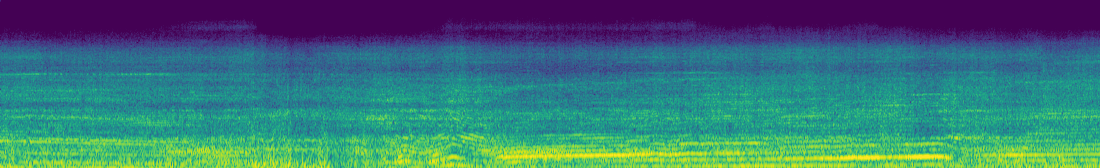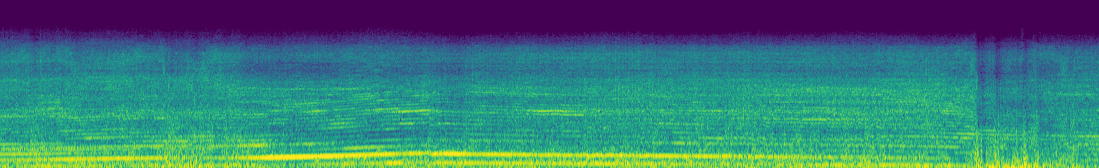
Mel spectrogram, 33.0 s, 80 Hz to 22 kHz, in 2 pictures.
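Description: Two-stroke 50cc moped engines running at road speed, the nearest engine's note climbing slowly, dropping suddenly about halfway through as a gear changes, then rising and easing off again.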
